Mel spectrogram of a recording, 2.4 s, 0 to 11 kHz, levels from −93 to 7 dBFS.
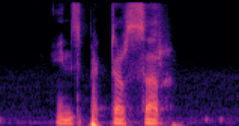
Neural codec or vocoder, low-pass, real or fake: autoencoder, 48 kHz, 128 numbers a frame, DAC-VAE, trained on Japanese speech; 9.9 kHz; fake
